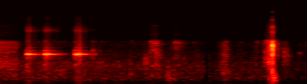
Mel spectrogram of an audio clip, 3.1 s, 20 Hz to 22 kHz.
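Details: RFID handheld running TracerPlus mass scanning during a room 3 location audit: three quick, clear high-pitched beeps, then a short quiet spell as tags are read normally.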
